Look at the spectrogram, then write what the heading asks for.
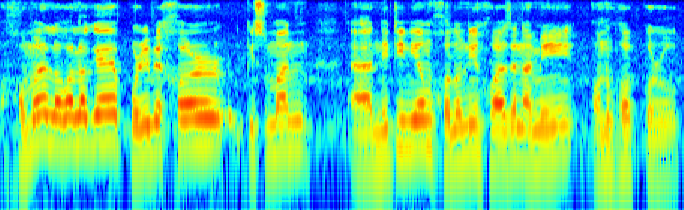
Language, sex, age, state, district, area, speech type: Assamese, male, 18-30, Assam, Lakhimpur, rural, spontaneous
